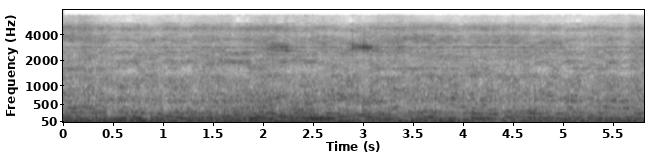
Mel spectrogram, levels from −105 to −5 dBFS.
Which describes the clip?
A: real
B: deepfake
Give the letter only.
B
